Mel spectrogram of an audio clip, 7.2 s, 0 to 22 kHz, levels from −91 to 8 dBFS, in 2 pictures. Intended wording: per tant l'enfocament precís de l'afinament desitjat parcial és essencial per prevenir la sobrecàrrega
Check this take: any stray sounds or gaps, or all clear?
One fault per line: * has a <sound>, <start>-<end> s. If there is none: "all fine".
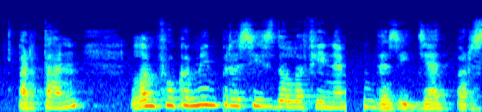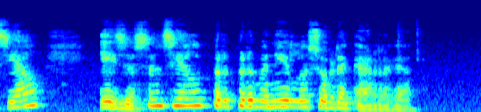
* has a dropout, 2.6-2.7 s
